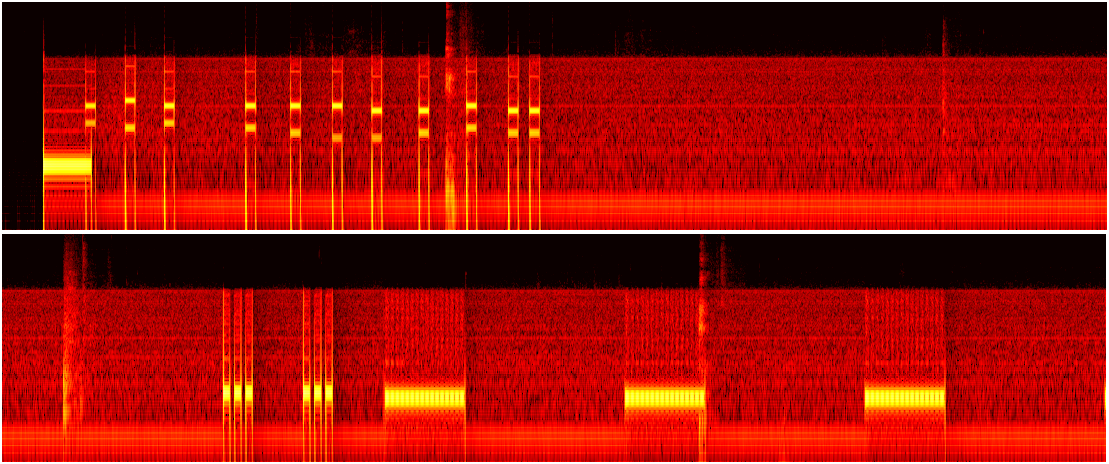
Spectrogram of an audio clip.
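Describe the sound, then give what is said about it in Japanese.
A quick series of short telephone keypad tones as a number is dialed to connect a radio guest by phone, a pause, then a few clicks and a ringback tone buzzing in repeated one-second bursts over a faint steady line hum. “それでは今から電話つなぎますね。”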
